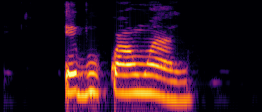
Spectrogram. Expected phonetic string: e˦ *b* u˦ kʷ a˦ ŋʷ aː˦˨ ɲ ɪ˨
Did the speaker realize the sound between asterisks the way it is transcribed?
yes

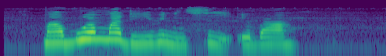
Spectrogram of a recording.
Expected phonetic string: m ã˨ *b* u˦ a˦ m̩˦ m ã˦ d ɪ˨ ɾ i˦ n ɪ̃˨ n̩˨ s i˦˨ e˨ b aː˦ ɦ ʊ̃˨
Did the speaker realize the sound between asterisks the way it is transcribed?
yes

